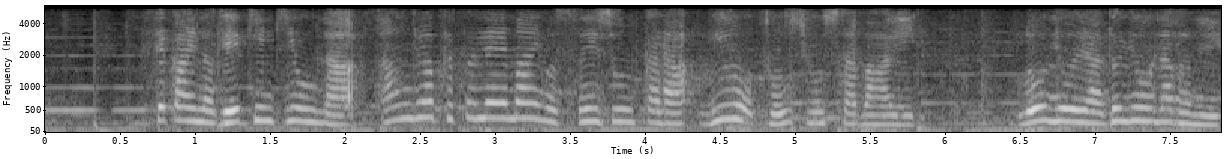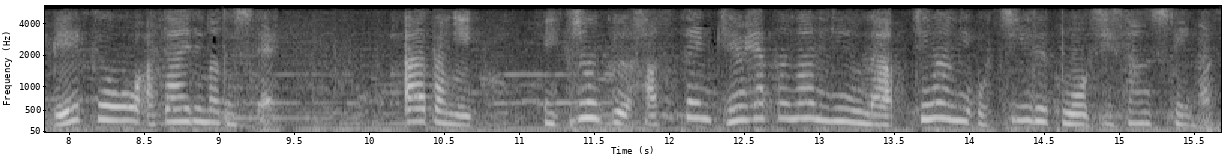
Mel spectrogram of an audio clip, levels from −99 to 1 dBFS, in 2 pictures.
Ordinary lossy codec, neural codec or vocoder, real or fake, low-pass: AAC, 24 kbps; codec, 24 kHz, 0.9 kbps, WavTokenizer, medium music audio release; fake; 5.4 kHz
